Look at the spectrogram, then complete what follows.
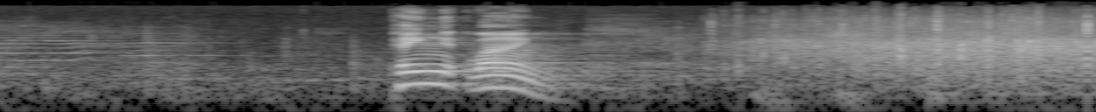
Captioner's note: applause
